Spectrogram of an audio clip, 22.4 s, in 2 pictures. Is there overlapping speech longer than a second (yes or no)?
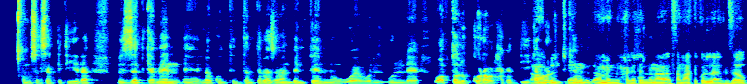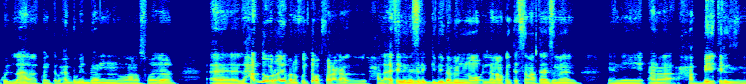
yes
